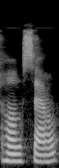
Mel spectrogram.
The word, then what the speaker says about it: hansa: discrimination gaganda as a hansa or hansa pronounced hong sao is literally i am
